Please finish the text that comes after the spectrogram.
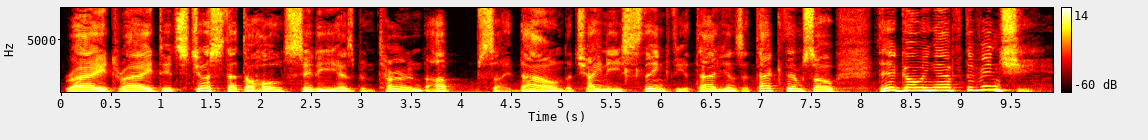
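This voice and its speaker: A man's voice: fairly high pitch, very animated, darkish tone, husky, full character voice. A man playing a sly, smug loan shark in a video game cutscene, insinuating and falsely courteous. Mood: mock-polite, probing. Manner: unhurried, insinuating, mock-polite.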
